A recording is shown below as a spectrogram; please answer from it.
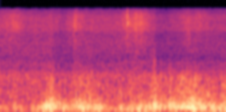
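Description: Wind buffeting the camera microphone in gusts, a low rumbling noise.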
